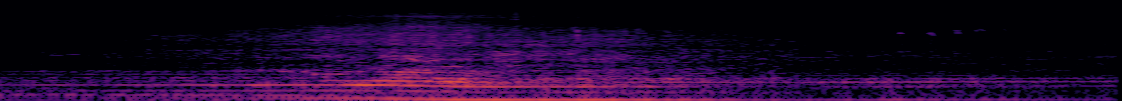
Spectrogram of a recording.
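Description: A motor vehicle's engine passing by: it grows louder over about three seconds, peaks, then fades away with its pitch dropping slightly.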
